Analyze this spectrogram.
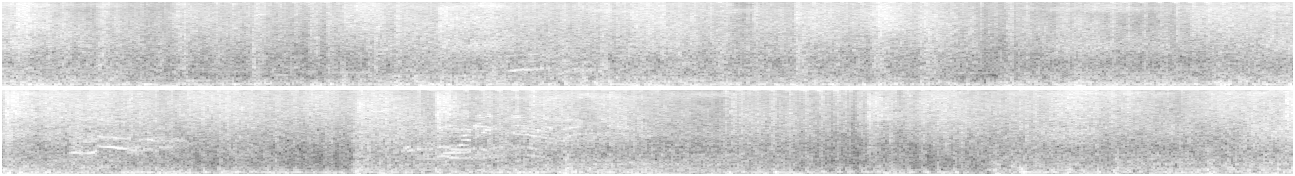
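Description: Explosions rumble with deep booms.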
